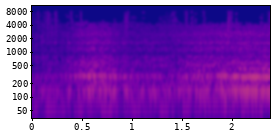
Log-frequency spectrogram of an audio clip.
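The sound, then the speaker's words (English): An army staff car engine strains in low gear while bogging down in mud: a steady, low, throaty drone that swells slightly louder toward the end. “She's bogging down. Slam her into low gear, quick.”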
